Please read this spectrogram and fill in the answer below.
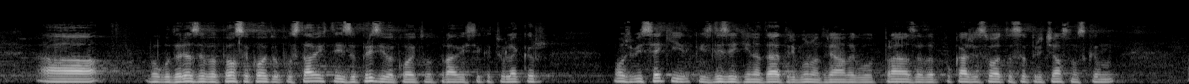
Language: Bulgarian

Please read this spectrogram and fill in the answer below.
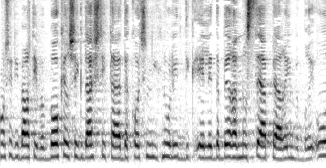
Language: Hebrew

